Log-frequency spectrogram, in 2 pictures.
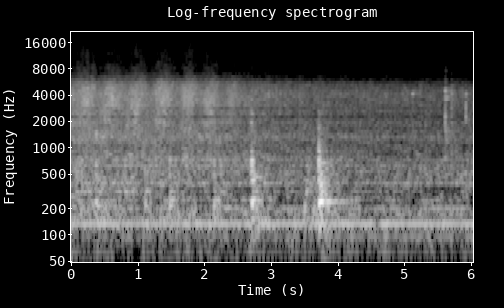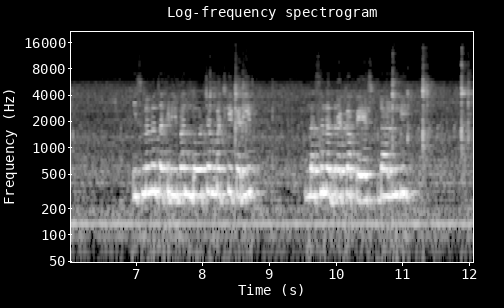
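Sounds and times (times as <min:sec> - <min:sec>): wooden spoon stirring: 0:00.0 - 0:02.9
masala sizzling in oil: 0:00.0 - 0:12.0.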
